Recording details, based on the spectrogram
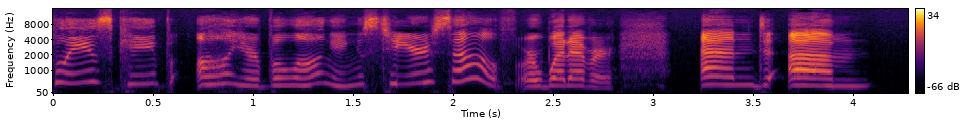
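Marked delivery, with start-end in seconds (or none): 0.0-2.3 put-on pretty announcer voice, higher and quieter. Retelling a tour announcement recording: imitating own pretty announcement voice. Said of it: "I did it pretty".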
